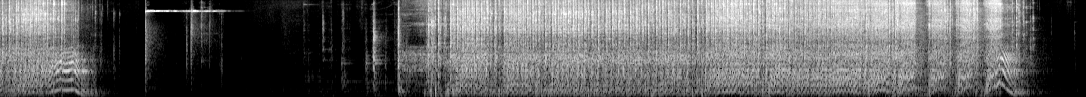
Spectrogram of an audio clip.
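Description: Pneumatic impact wrench spinning a strut-to-knuckle nut. It runs at full speed and winds down with a falling whine about a second in, then a few light metallic clicks follow. It runs again from about four seconds in and winds down near the end.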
